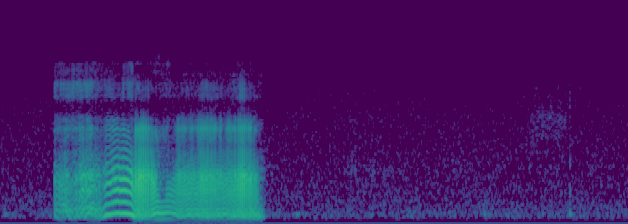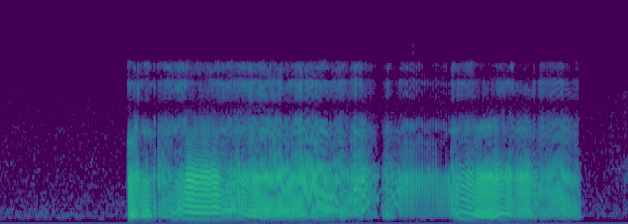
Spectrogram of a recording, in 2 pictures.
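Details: Shih-tzu snoring while asleep, at times very loud: fluttering, wavering, long uneven snores separated by a quiet pause in a still room; snoring.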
